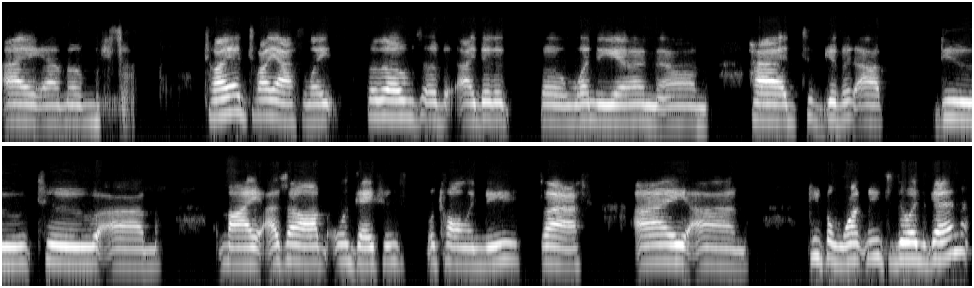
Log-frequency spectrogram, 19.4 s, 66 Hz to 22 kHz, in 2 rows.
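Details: Adult woman born with cerebral palsy, moderate ataxic type, mid-spectrum severity, needing 24-hour care; ataxic dysarthria.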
